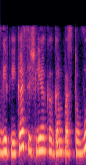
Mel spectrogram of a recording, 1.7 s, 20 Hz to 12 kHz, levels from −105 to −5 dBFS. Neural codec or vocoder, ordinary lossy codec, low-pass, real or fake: none; AAC, 48 kbps; 7.2 kHz; real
